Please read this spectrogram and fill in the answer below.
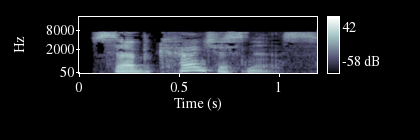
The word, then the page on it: subconsciousness: British English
